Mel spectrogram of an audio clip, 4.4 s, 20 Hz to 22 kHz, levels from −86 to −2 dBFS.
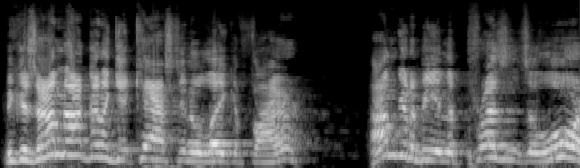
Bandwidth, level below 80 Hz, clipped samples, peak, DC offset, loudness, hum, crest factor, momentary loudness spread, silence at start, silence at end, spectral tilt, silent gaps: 17.5 kHz; -50 dBFS; under 0.1%; -4 dBFS; under 0.1%; -19 LUFS; none; 16 dB; 9 LU; 0.05 s; 0 s; -2.5 dB/octave; none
